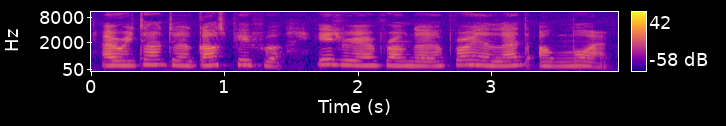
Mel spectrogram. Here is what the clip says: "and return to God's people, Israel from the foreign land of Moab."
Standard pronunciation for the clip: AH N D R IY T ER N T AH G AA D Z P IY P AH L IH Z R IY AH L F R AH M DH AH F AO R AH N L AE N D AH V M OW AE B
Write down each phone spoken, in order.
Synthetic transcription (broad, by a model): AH R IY T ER N T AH G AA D P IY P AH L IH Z R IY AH N F R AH M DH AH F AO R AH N L AE N D AH V M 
